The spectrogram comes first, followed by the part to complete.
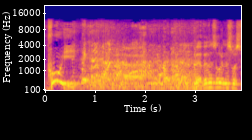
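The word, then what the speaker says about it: POEE: hurried up that said abbreviated p OA e and pronounced pooey nether the saloon this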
